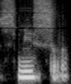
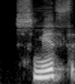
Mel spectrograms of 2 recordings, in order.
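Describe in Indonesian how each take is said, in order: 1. Nama itu berakhir dengan bunyi 's'. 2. Nama itu berakhir dengan bunyi 'th'.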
